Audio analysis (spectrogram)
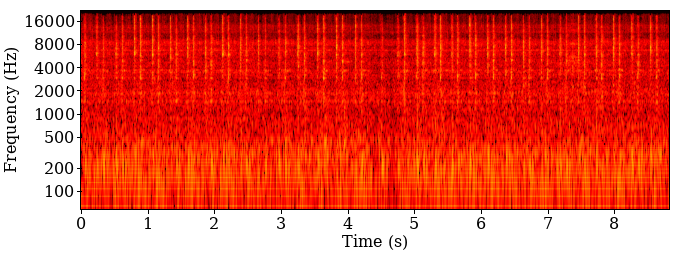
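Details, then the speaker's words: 1981 Nissan 280ZX straight-six, five-speed, sat about 15 years: lumpy idle with an uneven stumbling beat and occasional skipped pulses. The rear fuel injector isn't firing, so that cylinder misfires. "nope yep yep so this injector back here is not firing"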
